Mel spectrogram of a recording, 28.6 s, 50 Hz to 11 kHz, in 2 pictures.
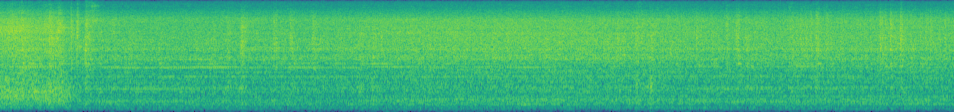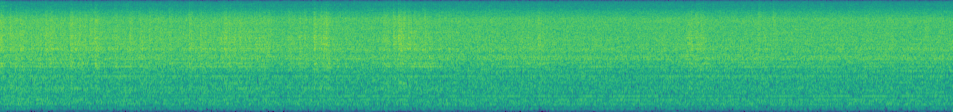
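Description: Running noise of a Class 158-derived diesel multiple unit travelling along the track: a steady rumble of engine and wheels on rail, louder for about the first second as the train crosses a steel truss bridge, with a few light clicks from the rails.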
